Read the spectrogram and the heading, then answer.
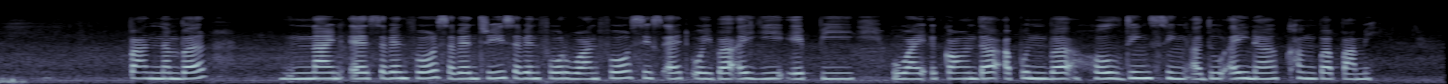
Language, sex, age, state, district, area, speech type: Manipuri, female, 18-30, Manipur, Kangpokpi, urban, read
